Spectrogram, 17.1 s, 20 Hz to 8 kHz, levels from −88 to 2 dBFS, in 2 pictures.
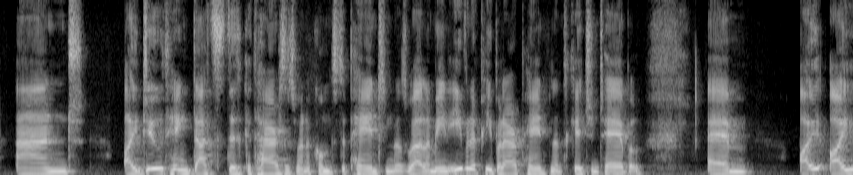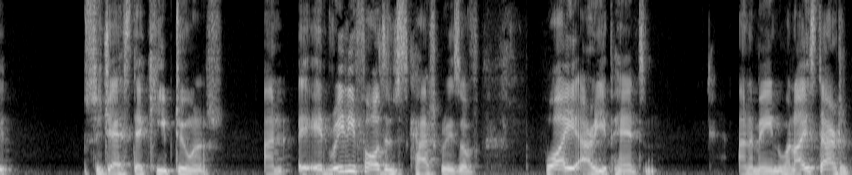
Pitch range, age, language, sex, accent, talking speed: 110-135 Hz, 20-39, English, male, Irish, 175 wpm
